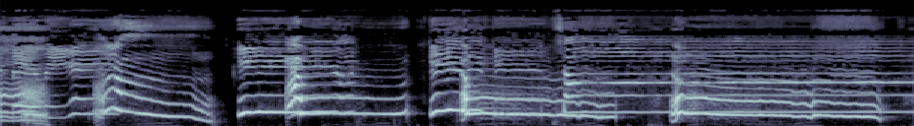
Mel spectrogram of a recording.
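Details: Boston Terrier howling to the Gilligan's Island theme tune, a series of five or six long, musical howls. Each starts with a rising yelp, then holds a steady pitch and sometimes falls away, with brief gaps between phrases.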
